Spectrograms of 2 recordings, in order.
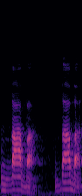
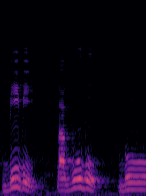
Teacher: আলিফ যেমন বাবা বাবা স্বাভাবিক দুইটা হরকত দ্রুত বলতে হবে বাবা এই বাবা বলতে যতটুক সময় লাগছে এইটা এক আলিফ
